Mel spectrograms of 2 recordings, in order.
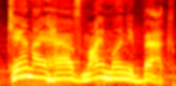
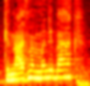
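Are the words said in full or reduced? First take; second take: full; reduced. First: Each word is said fully and separately. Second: The first words blur into one short syllable.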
